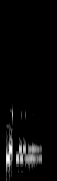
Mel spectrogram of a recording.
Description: steam

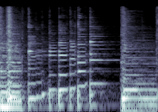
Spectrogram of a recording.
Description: flamenco guitar spanish guitar; long flamenco guitar mix; soap opera music sound effects

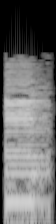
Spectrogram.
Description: incorrect

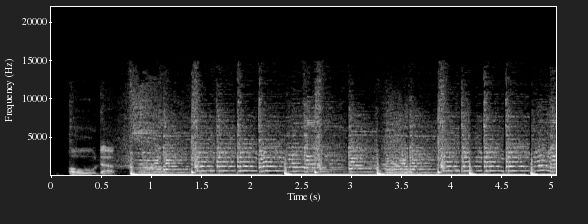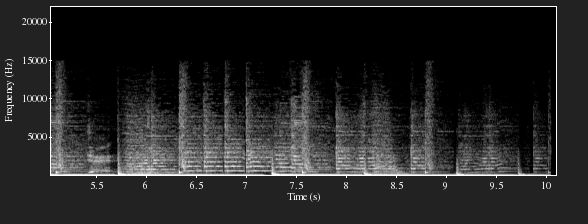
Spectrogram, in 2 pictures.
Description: sub music

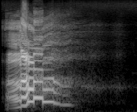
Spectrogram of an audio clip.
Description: moan

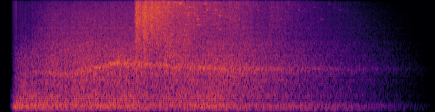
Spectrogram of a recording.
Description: blizzard

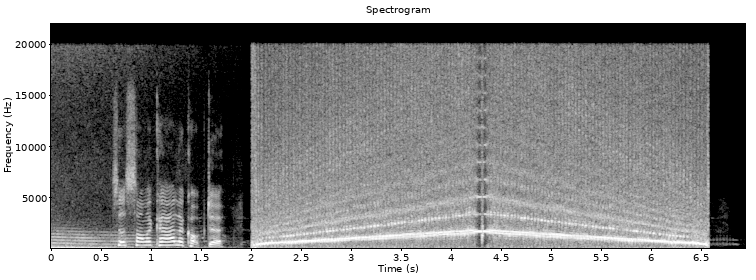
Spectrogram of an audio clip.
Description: sound like helicopter

